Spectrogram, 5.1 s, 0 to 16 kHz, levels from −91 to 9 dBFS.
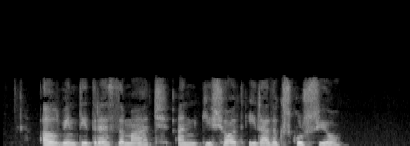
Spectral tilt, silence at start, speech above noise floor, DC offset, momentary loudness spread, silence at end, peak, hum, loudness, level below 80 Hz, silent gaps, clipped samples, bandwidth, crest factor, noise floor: -5.5 dB/octave; 0.55 s; 54 dB; under 0.1%; 8 LU; 0.9 s; -2 dBFS; none; -19 LUFS; -60 dBFS; none; under 0.1%; 7.8 kHz; 18 dB; -72 dBFS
